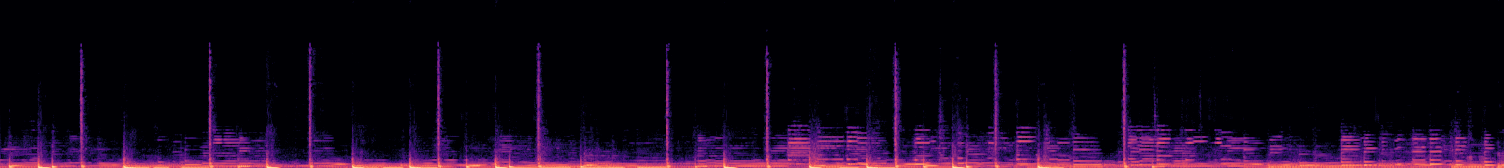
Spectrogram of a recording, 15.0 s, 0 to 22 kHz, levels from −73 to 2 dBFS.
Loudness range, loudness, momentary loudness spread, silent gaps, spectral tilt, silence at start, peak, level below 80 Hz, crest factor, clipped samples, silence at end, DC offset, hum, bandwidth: 7 LU; -17 LUFS; 11 LU; none; -8 dB/octave; 0 s; -2 dBFS; -18 dBFS; 12 dB; under 0.1%; 0 s; under 0.1%; none; 14.5 kHz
